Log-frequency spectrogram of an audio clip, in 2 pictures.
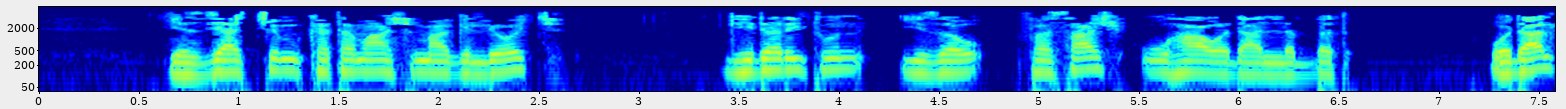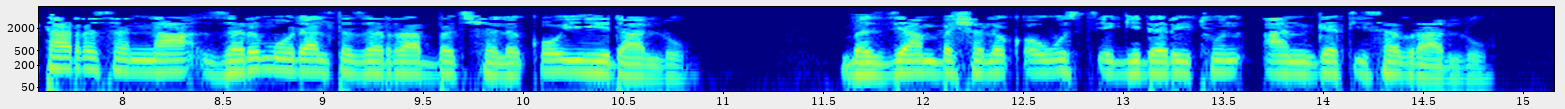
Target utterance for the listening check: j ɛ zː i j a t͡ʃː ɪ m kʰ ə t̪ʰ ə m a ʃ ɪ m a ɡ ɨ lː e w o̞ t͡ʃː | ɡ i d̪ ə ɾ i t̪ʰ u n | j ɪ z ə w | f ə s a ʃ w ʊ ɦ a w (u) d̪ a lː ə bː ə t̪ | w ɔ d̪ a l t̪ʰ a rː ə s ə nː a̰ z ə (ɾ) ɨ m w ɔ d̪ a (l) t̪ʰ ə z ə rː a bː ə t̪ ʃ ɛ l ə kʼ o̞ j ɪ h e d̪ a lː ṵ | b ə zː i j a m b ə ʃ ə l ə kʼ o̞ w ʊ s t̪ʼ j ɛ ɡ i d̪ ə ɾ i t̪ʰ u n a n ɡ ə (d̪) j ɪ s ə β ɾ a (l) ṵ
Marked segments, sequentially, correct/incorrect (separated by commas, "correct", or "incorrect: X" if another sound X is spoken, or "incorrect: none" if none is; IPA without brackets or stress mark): incorrect: ɔ, correct, correct, incorrect: t̪, incorrect: lː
